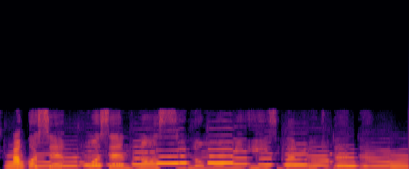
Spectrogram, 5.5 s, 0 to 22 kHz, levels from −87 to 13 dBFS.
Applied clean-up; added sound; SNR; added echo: none; Wind instrument, woodwind instrument; -4 dB; none.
